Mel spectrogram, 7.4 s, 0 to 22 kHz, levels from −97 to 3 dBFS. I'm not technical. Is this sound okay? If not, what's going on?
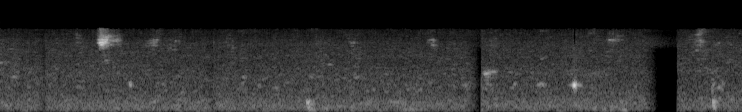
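No. The background noise keeps dipping between phrases and swelling back under them. These are noise suppressor artifacts: a cleanup filter keeps guessing which parts are steady noise and turning them down, moment by moment, throughout the clip.

That same filter also mistakes real speech for noise. Across nearly the whole clip, soft sounds and word endings come out faint or swallowed. This is speech cut by the noise suppressor, and at its worst it pulls the voice down sharply along with the background.

There are also four brief glitches where the voice smears into a buzzy or hissy tone that fades out, at 0.37 to 0.45 s, 2.07 to 2.13 s, 4.67 to 4.83 s, and the longest at 6.45 to 6.78 s. This is VoIP packet loss concealed by the speech codec. Pieces of the call went missing in transit, and the receiving end filled each gap by stretching out the last sound it had. 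The voice stays weak or distorted for a moment just after each gap.

The room's own background noise is part of the original recording and sits well below the voice.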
